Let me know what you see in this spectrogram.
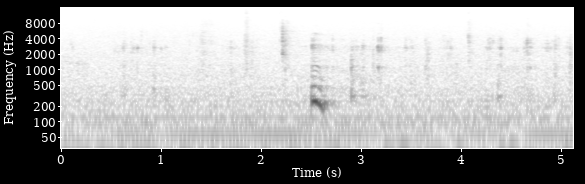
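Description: A person chewing a mouthful of king crab meat close to the microphone: soft wet mouth clicks and smacks scattered through, with one short, louder vocal sound about two and a half seconds in.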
